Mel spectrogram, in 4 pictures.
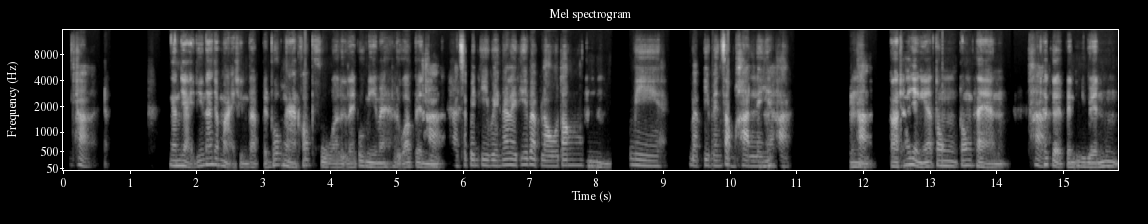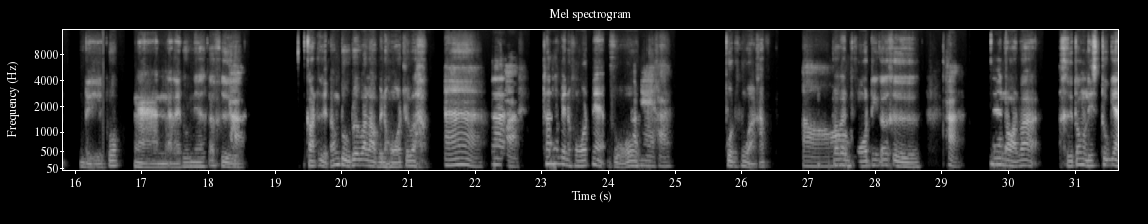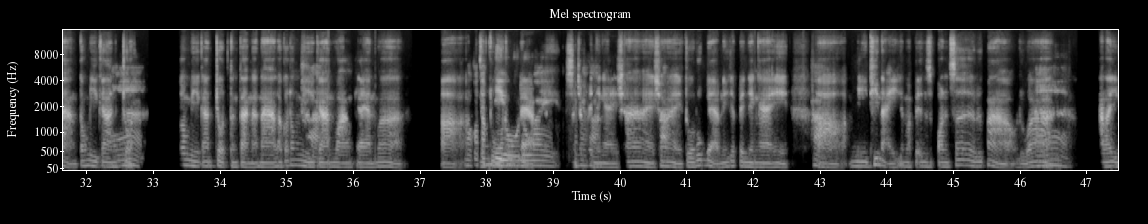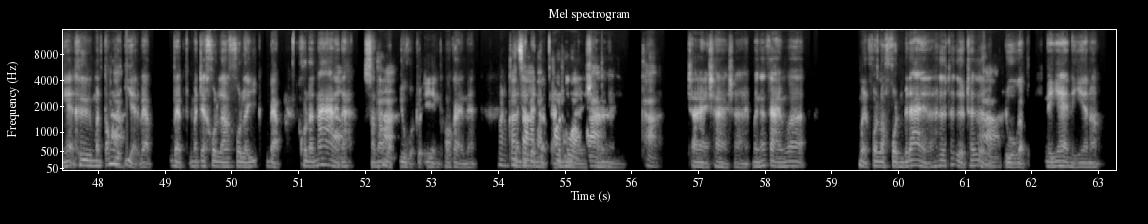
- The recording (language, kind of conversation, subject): Thai, unstructured, ประโยชน์ของการวางแผนล่วงหน้าในแต่ละวัน
- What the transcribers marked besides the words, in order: in English: "แพลน"; in English: "host"; in English: "host"; in English: "host"; in English: "แพลน"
